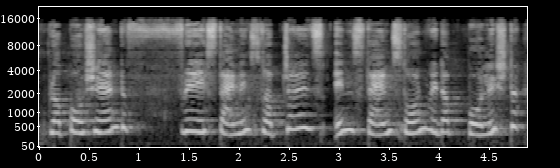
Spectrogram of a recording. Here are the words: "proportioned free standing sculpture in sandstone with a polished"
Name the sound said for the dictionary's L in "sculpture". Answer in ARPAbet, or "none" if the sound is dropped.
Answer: none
